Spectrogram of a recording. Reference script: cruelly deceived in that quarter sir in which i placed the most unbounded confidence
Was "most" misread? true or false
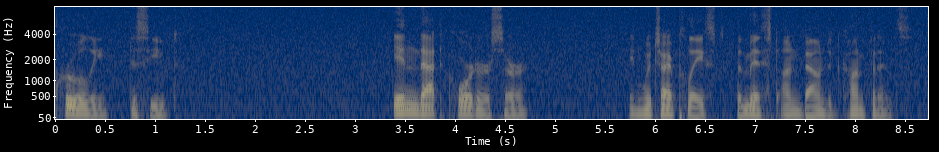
true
